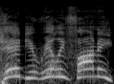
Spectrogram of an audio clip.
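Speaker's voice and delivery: put-on crazy, wild Boston accent, very high-pitched. Retelling what was said after an opening set: Lenny Clark Boston accent. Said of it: "with that crazy Boston accent".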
